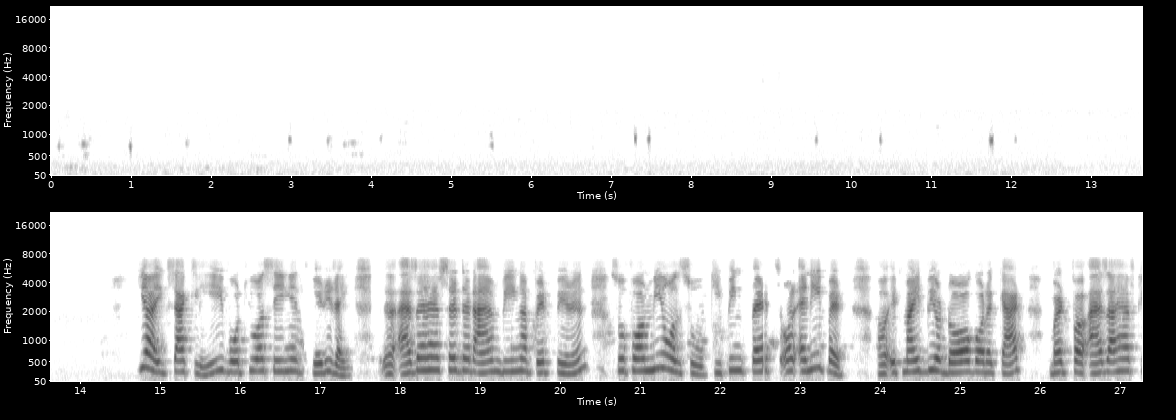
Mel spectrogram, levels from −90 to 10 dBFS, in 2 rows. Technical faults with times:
22.53-22.58 lost AMR speech frames

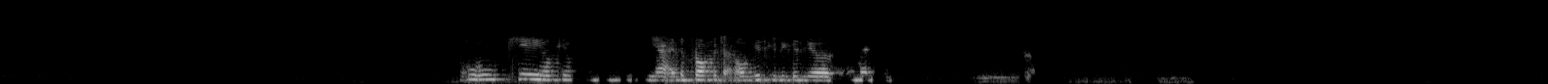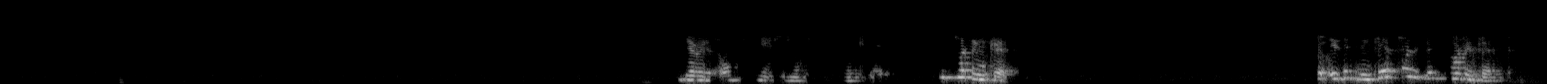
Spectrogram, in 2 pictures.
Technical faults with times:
0.00-30.95 AMR narrowband mobile codec
16.51 lost AMR speech frames
23.14-23.21 lost AMR speech frames
25.97-26.01 lost AMR speech frames

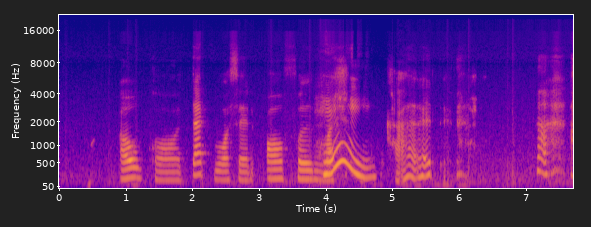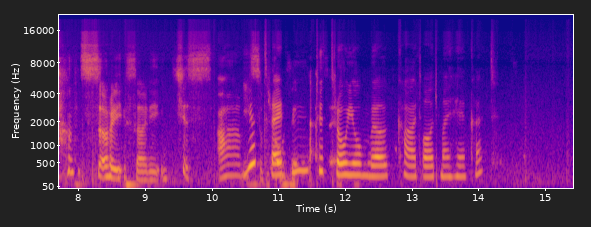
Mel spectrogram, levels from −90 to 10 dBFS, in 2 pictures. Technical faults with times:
4.33-5.05 speech suppressed in double talk
10.81-10.87 echo leak
10.89-12.57 speech suppressed in double talk
12.33-12.38 echo leak
13.23-13.30 speech suppressed in double talk
13.60-14.18 speech suppressed in double talk

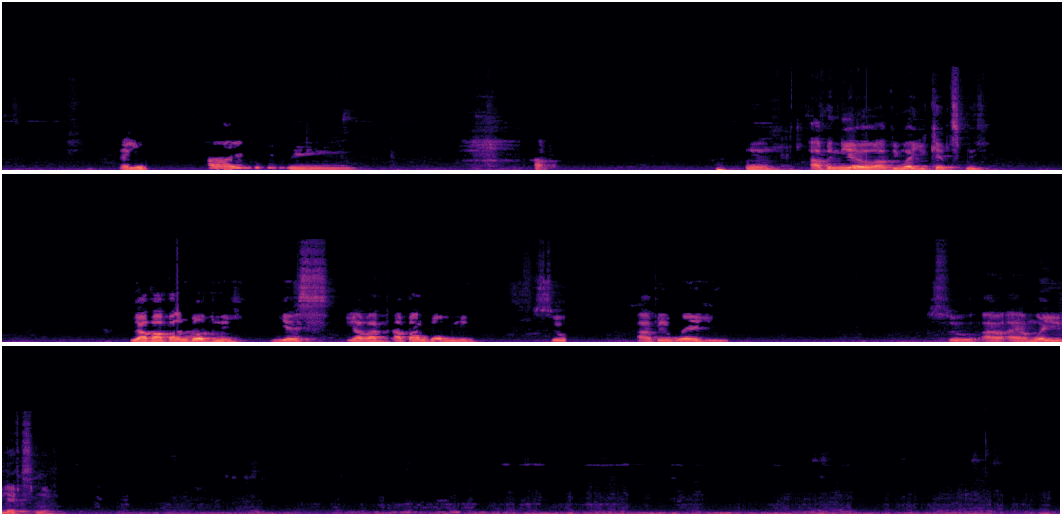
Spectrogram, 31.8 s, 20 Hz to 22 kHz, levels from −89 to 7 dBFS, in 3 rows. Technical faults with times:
8.64 dropped samples
9.65 dropped samples
12.35 dropped samples
13.73 DAB burbling

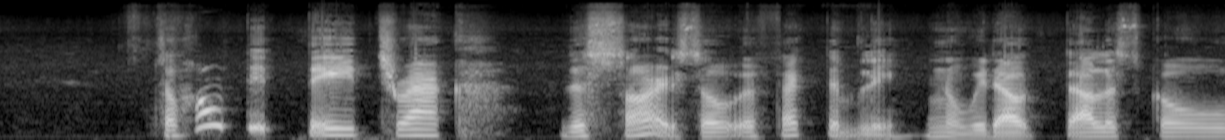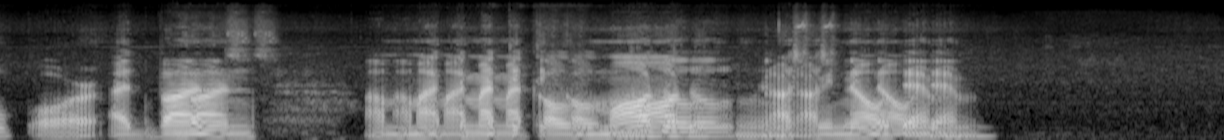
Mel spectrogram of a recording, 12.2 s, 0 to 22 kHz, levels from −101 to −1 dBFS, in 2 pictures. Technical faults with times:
7.00-12.25 doubled audio track

